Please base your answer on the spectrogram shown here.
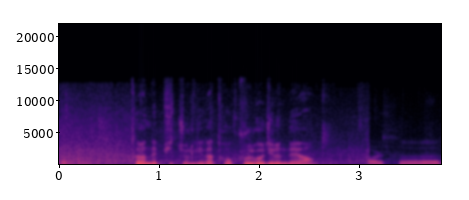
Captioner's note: raindrops suddenly getting thicker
